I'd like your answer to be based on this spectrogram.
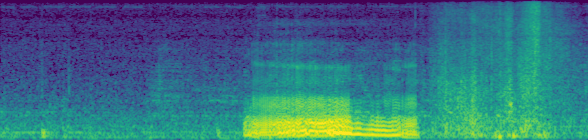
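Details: A sleeping dog snoring: one loud, rattling, fluttering snore lasting about two seconds, then softer snuffly breathing in a quiet room.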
